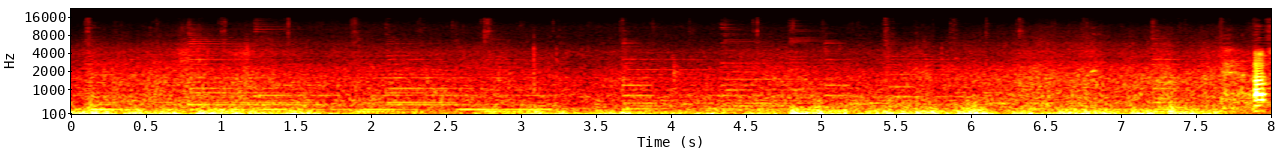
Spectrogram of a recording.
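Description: Wind buffeting the microphone and sea water rushing past a sailing yacht under way, a strong uneven low rumble, with background music underneath.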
